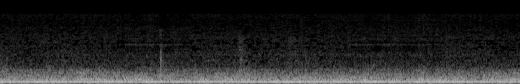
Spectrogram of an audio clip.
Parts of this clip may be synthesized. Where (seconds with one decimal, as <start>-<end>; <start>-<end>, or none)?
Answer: 1.2-1.9; 3.5-4.4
